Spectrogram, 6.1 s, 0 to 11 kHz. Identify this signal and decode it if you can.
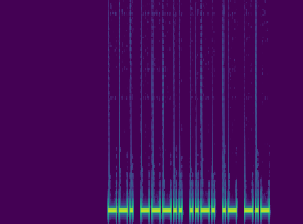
Morse code, heard as a keyed tone, about 22 wpm, 700 Hz. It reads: G8FAK
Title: DXCC-100 Call Signs - 5 Characters - Repeated 2x - 22wpm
